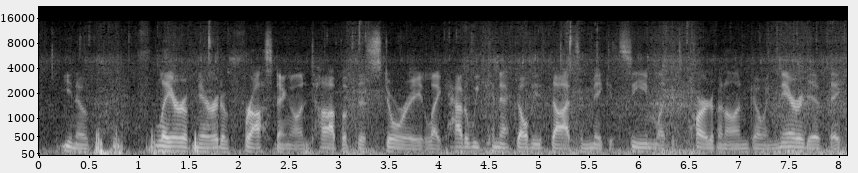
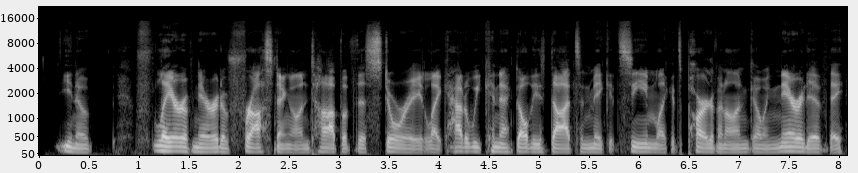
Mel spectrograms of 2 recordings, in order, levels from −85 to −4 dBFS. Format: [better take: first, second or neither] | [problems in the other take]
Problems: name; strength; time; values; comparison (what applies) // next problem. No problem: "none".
second | wind noise on the microphone; occasional gusts; 10 dB below the speech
